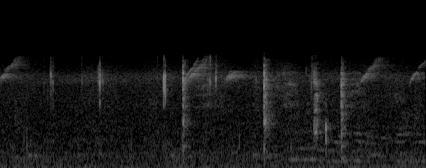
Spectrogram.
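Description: Faint high bird chirps, short notes rising in pitch a few times, among scattered sharp clicks and ticks.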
